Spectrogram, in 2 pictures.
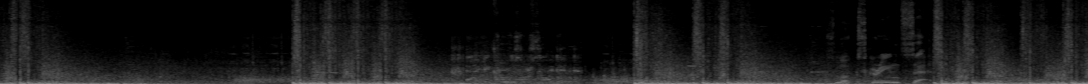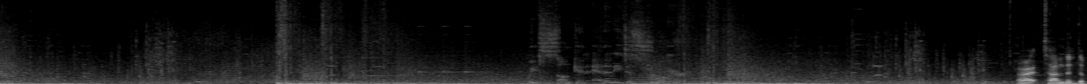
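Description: Shells splash and explode in the water.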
